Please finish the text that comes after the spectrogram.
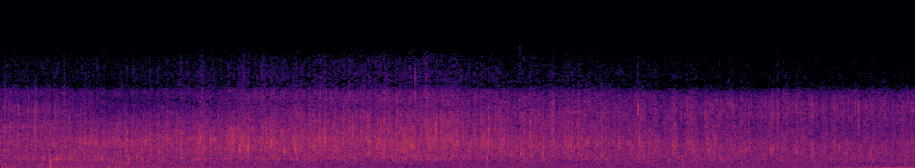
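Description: A small waterfall on the Turkey Path Trail in Pennsylvania's Grand Canyon, swollen after recent rain, gives a steady, dense hiss of rushing, splashing water, close and continuous with no voices.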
